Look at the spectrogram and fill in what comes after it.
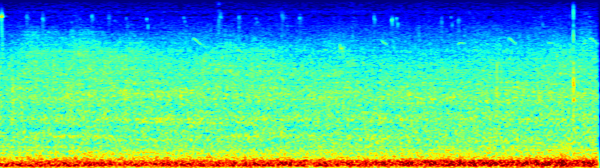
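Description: Steady low rumble of a diesel-hauled train running, growing a little louder toward the end.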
